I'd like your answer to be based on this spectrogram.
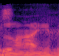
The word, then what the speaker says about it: Lyme: I still can't remember if it's Lyme Regis or Lyme Regis. – I think it's Lyme, isn't it? – I think it's Lyme, but it's spelled with a Y, I think.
